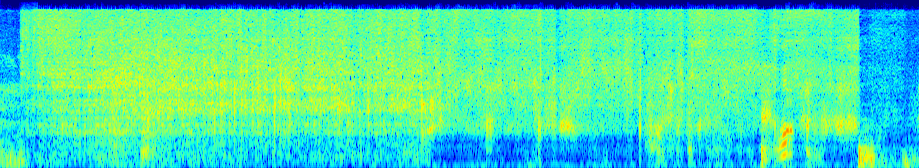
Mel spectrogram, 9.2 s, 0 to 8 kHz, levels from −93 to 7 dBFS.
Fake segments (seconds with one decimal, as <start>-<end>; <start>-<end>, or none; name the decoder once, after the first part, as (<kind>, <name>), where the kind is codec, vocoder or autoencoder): 4.3-9.2 (codec, ZipCodec)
